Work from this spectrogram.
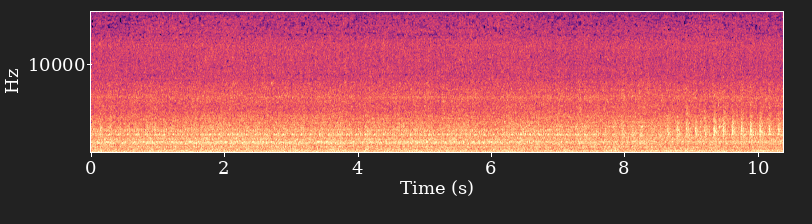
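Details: Skoda Octavia A5 facelift 1.6 MPI, cold engine idling: uneven light knocking riding over the engine, a couple of taps a second; three engine repairs done, fault still not found, engine keeps knocking.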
